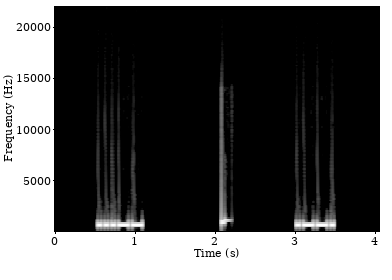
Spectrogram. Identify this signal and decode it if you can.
Morse code, heard as a keyed tone, about 27 wpm, 700 Hz. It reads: 3 P
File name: Single-Letter-Number-28wpm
